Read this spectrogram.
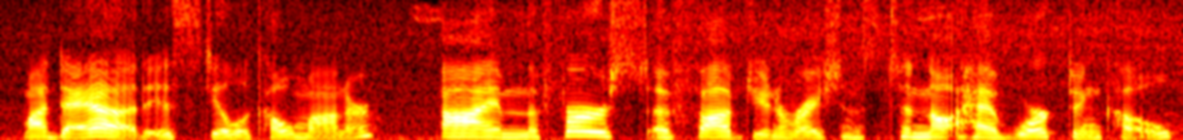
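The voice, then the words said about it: Appalachian Eastern Kentucky accent. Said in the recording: “I am an Appalachian or Eastern Kentuckian ... made fun of and humiliated for my accent ... As soon as I open my mouth and they can tell that I'm a hillbilly”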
